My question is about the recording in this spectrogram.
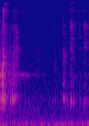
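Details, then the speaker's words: Xbox One S controller after replacing worn rubber conductive button pads: crisp, separate light clicks at an even pace, each press sharp and consistent; buttons clicking and working normally. "you can hear it clicking you know like the others so this should be all right now make sure all your buttons are pressing right"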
